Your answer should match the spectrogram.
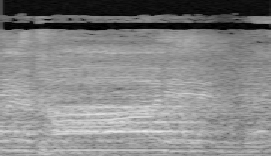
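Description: Live concert music from an arena PA: heavy steady bass under voices singing, with one long held sung note in the middle.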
